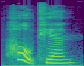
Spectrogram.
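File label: "houtian", Chinese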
